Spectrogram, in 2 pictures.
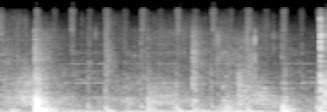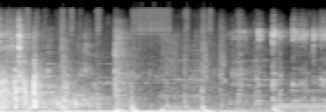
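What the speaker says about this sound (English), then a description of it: "Let me whisk it up." Cinnamon roll cookie ingredients whisked in a bowl during a live baking session, a steady run of quick metallic clinks and scrapes throughout, with a brief louder clatter near the start.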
